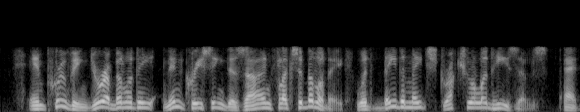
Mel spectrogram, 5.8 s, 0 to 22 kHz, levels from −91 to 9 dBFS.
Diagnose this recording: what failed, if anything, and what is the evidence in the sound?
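AMR narrowband mobile codec, throughout the clip, at the codec stage. The speech has no content above 4 kHz, so sibilants are dull and muffled. The voice sounds buzzy and synthetic. Those are plainly audible artefacts of a vocal-tract model driven by sparse pulses with very few bits. The coarseness points to a low AMR-NB mode, consistent with roughly 7.4 kbps.

Lost AMR speech frames, at 1.56 to 1.65 s and again at 4.32 to 4.36 s, at the network stage. The first gap falls between "improving durability" and "increasing design flexibility with". Sound there is smeared and drawn out, then sags in level before recovering rough and weak. The decoder repeated its last good pitch and filter settings with decaying gain. The gaps last about 60 ms and 40 ms, which fits three and two dropped 20 ms frames.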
